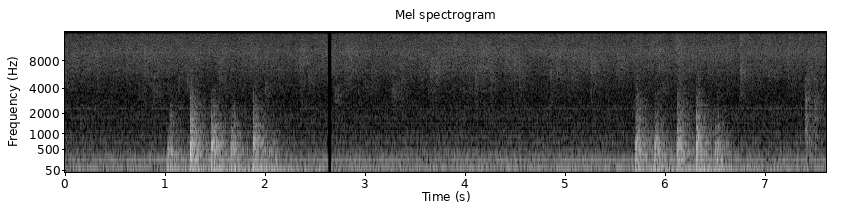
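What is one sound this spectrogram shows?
A hand knocks on a wooden door in quick bursts.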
